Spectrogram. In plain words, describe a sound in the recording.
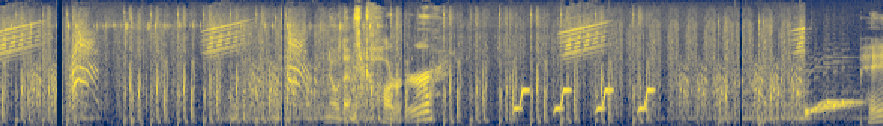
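Horse hooves gallop quickly and steadily.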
